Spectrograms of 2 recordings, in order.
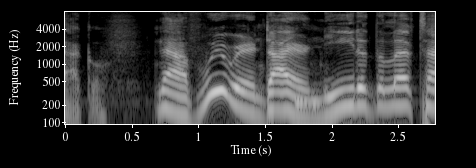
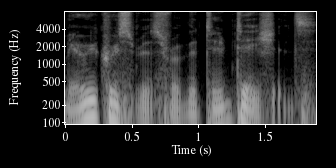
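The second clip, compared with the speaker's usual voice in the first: put-on baritone, much lower, quieter; 10 semitones lower, 5 dB quieter than usual. Telling Mike how he would sound, imitating Mike's baritone. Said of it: "Mike is a baritone".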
